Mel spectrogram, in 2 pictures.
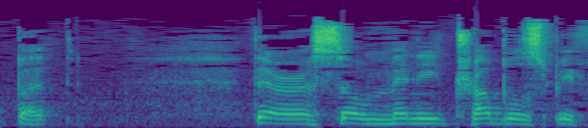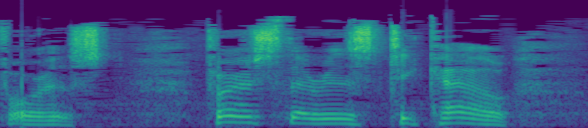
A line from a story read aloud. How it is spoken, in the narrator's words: she answered with a sob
